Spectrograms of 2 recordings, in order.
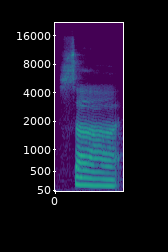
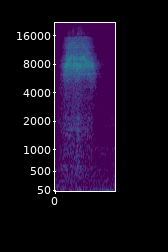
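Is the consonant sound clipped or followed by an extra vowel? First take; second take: extra vowel; clipped. First: The consonant is followed by an added uh vowel. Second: The consonant is clipped with no added vowel. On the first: The speaker calls it wrong. "We're not saying sa" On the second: The speaker calls it right. "nice, clean consonant sounds"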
